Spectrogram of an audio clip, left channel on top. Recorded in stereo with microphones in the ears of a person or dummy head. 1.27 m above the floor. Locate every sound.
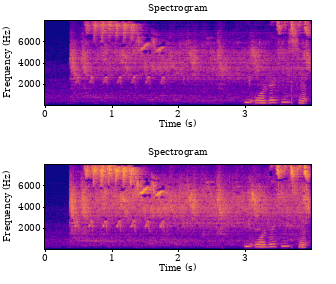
0.4 s a bird: 65° right (ahead or behind), 0.5 m
3.0 s a woman speaking: 30° right (ahead or behind), 1.4 m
